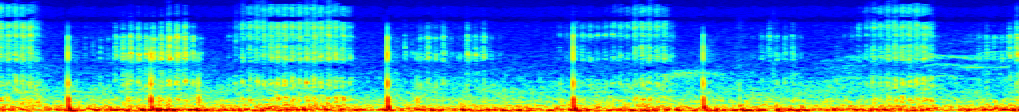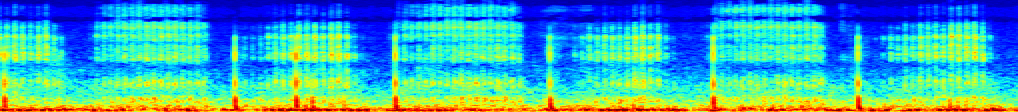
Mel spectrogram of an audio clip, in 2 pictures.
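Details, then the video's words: Cat asleep and snoring, with a rhythmic rumbling drone broken into short breathy hisses at an uneven, fairly quick pace, plus small sharp ticks scattered through the quiet room. "A snoring cat"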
